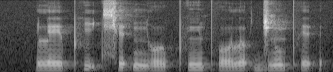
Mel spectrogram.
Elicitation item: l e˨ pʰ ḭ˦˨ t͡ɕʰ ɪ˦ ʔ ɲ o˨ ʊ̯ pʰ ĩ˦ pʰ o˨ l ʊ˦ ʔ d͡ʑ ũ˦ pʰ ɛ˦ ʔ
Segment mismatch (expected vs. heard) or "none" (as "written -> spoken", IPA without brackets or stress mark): ɛ˦ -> ɪ˦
